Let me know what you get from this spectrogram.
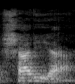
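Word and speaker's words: Xariá: A grafia em português correta, mais próxima da pronúncia original do árabe é Sharia, X-A-R-I-A, acento agudo, tá?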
